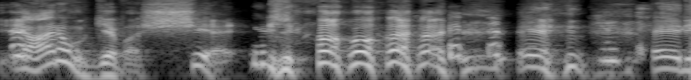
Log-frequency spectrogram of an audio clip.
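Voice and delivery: high laughing talk. Real, not acted. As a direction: break into laughter mid-story. Laughing while retelling.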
